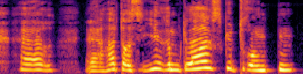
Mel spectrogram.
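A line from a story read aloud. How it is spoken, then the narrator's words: Continuous wailing and screaming. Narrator (German): jammerte und schrie in einem fort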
